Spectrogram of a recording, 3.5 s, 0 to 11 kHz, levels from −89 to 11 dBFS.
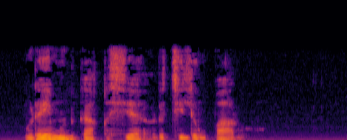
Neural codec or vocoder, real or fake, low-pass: none; real; 7.2 kHz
